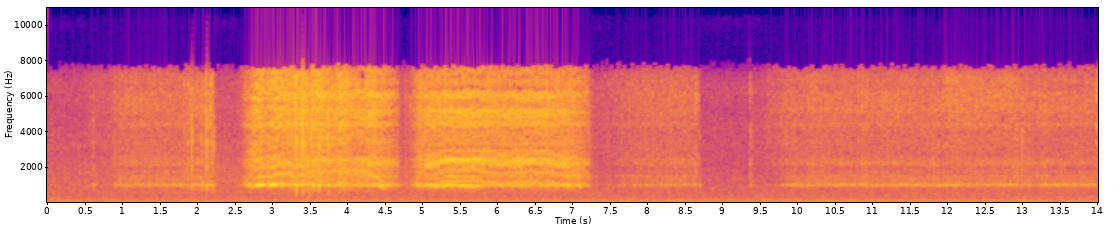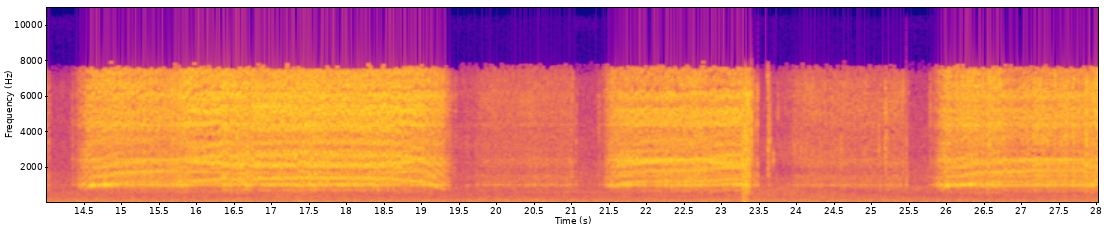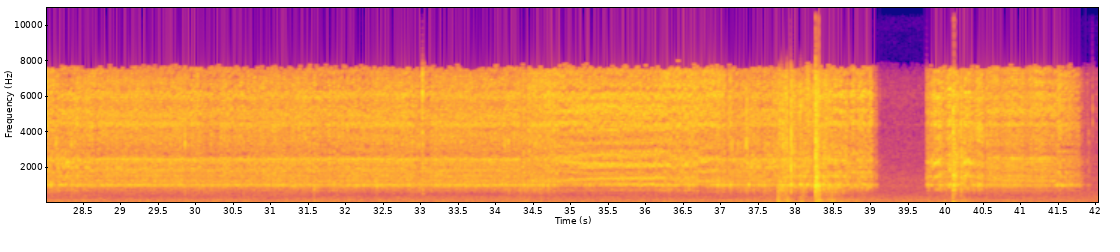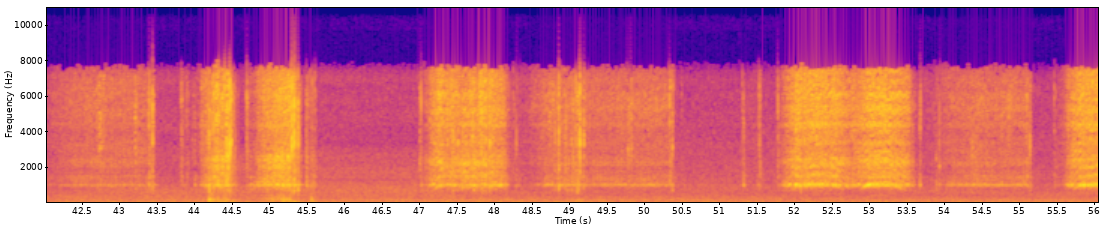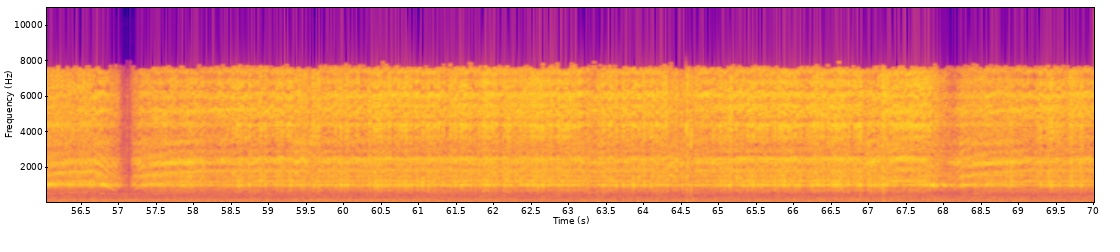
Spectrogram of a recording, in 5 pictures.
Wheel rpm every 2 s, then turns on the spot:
10, 60, 100, 70, 20, 30, 30, 120, 160, 90, 40, 130, 30, 140, 160, 160, 160, 160, 160, 90, 120, 20, 30, 40, 30, 0, 70, 40, 110, 160, 160, 160, 160, 140, 140.
0-2 6-8 10-14 18-20 42-44 48-50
